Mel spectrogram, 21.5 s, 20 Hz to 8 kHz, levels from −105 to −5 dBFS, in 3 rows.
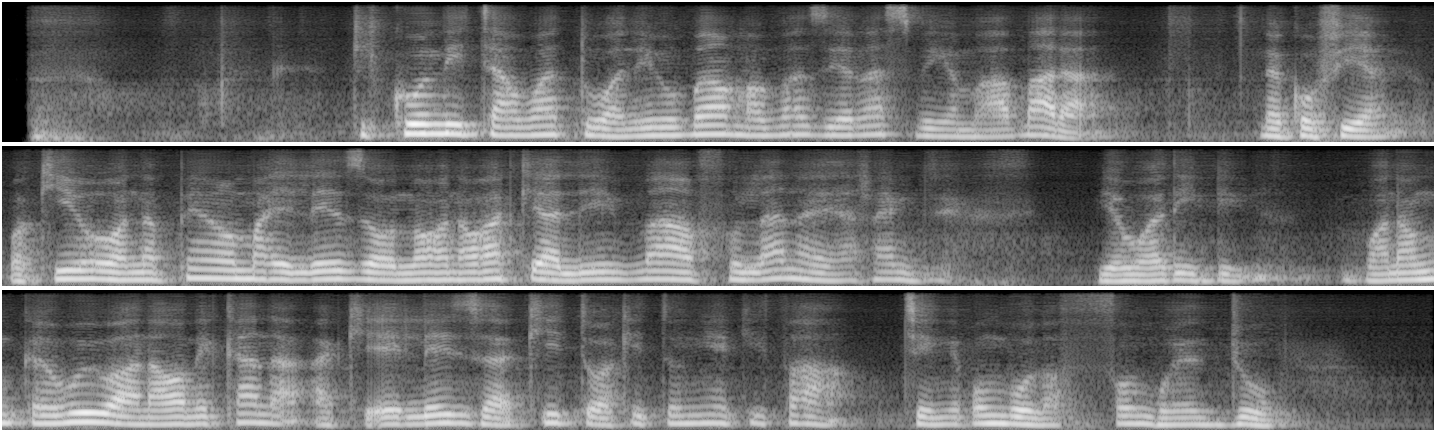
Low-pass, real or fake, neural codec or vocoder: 7.2 kHz; fake; codec, 16 kHz, 0.3 kbps, FocalCodec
